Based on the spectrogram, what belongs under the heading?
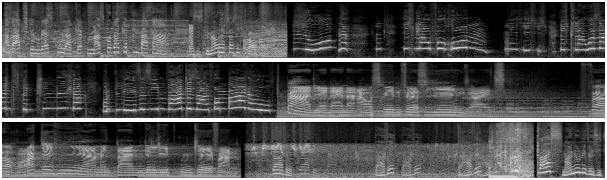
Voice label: Cartoon German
